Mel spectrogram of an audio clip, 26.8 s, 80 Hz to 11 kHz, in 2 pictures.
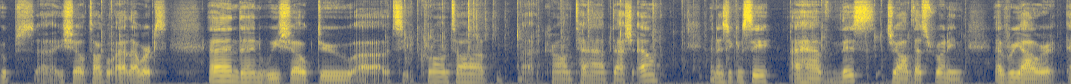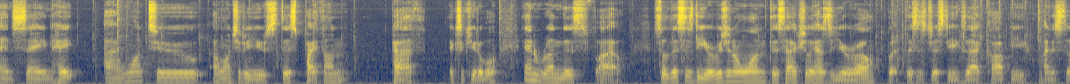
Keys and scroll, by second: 5.0-6.4 typing, 7.8 ., 8.1 Return, 8.6 ctrl+p, 8.8 ctrl+p, 9.0 ctrl+a, 9.0 ctrl+space, 9.2 ctrl+e, 9.8 ctrl+g, 10.1 alt+m, 10.2 alt+f, 10.7 alt+f, 10.9 alt+f, 11.2 alt+b, 11.4 alt+b, 12.0 alt+f, 12.3 alt+f, 13.0 alt+f, 13.2 alt+f, 13.9 alt+b, 14.1 alt+b, 14.2 alt+b, 14.4 alt+b, 14.8 ctrl+space, 15.1 ctrl+alt+f, 15.3 ctrl+alt+f, 15.8 ctrl+alt+b, 16.0 ctrl+alt+b, 16.3 ctrl+alt+f, 17.3 ctrl+g, 17.6 ctrl+f, 19.6 ctrl+space, 21.2 ctrl+g, 21.9 ctrl+space, 22.0 ctrl+alt+b, 22.5 alt+f, 22.7 alt+f, 22.9 alt+b, 23.5 ctrl+g, 24.0 ctrl+e, 25.5 alt+<, 25.8 ctrl+n, 25.9 ctrl+n, 26.1 ctrl+n, 26.2 ctrl+n, 26.4 ctrl+space, 26.5 ctrl+e.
